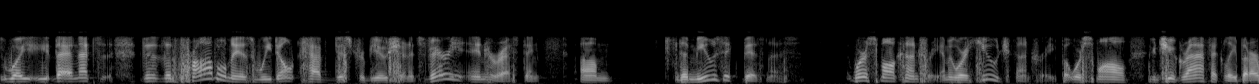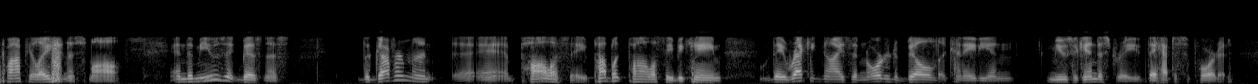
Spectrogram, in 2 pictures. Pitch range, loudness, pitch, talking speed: 110-145 Hz, -30 LUFS, 120 Hz, 155 wpm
